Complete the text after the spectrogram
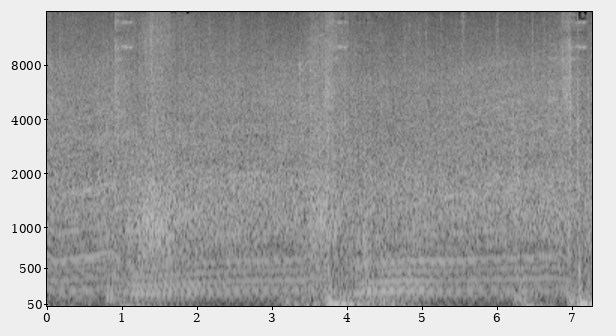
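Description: Tyres hiss and crunch over snow.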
